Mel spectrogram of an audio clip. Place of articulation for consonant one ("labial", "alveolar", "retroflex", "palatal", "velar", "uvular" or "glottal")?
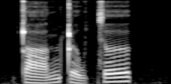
retroflex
